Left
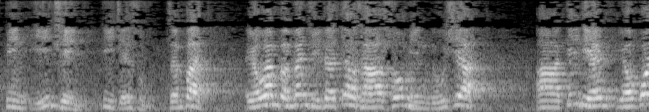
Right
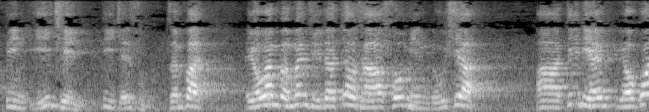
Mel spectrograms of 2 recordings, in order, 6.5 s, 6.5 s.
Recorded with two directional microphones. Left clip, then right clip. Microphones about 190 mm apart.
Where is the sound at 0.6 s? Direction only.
15° right (ahead or behind).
